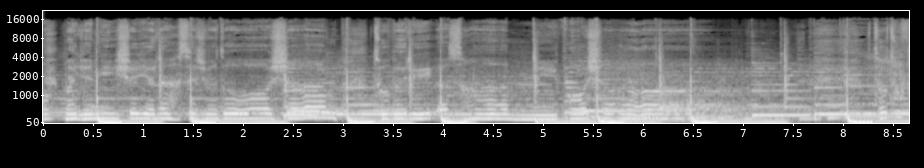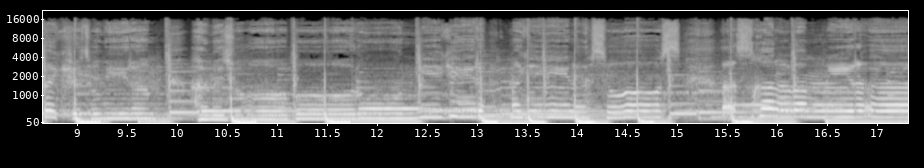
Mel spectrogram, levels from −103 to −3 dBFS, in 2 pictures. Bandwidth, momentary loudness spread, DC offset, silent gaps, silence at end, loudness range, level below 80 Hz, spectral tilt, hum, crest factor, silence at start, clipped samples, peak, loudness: 17 kHz; 4 LU; under 0.1%; none; 0 s; 2 LU; -18 dBFS; -5.5 dB/octave; none; 12 dB; 0 s; under 0.1%; 0 dBFS; -13 LUFS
